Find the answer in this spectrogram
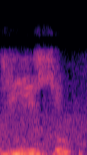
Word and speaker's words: guiso: Por ejemplo, guiso. Se escribe GUI, pero no se dice WI, se dice guiso.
